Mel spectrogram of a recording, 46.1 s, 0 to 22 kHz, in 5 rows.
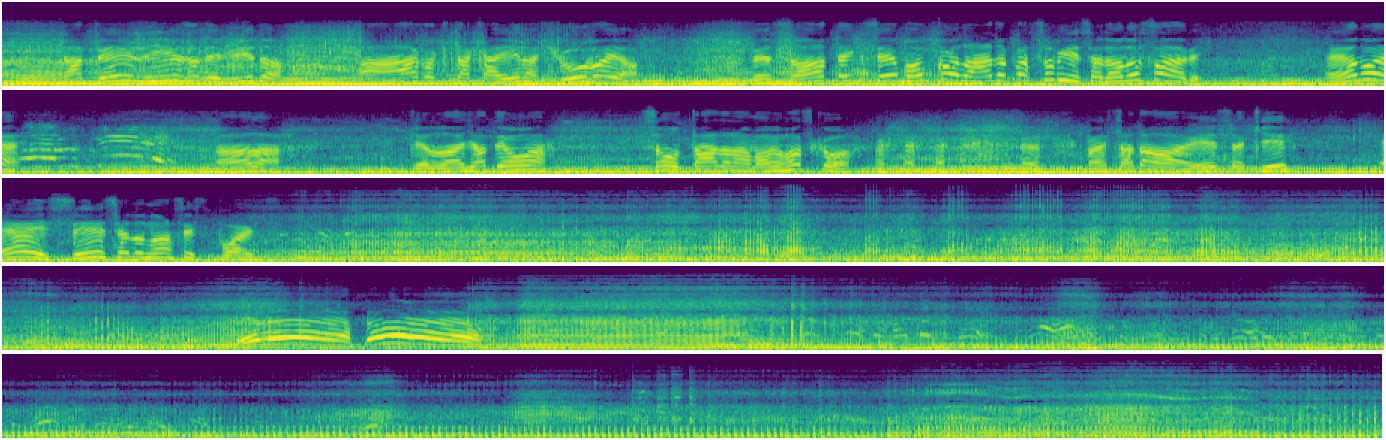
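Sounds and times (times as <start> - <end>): motorcycle engines revving: 0.0 - 46.0.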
